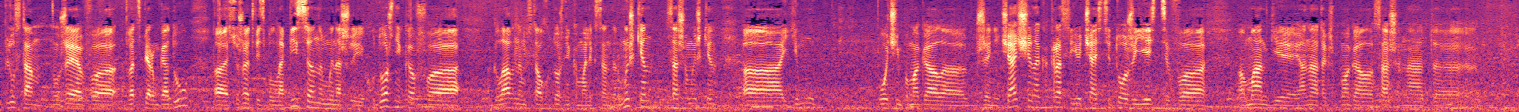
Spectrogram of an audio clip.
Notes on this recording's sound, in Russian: Мы представляем вниманию слушателей очередной «полевой» подкаст. На сей раз он записан под гул книжной ярмарки non/fictio№24 в Гостином дворе.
